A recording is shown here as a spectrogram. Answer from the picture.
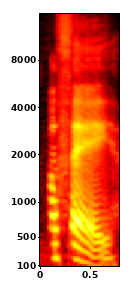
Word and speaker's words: buffet: buffet buffet so you the t is silent so you kind of just say buffet uh-huh buffet is a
